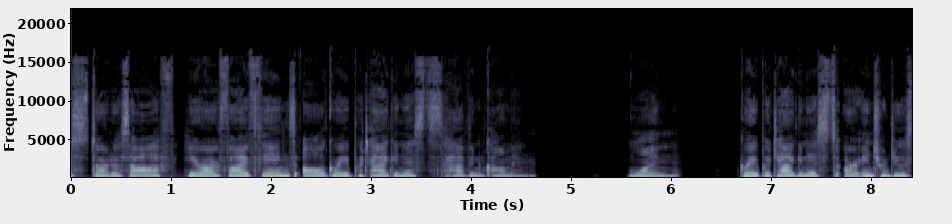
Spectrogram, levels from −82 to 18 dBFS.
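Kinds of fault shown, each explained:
No audible technical faults in this speech recording.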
